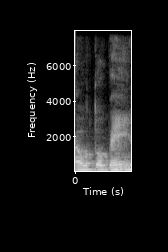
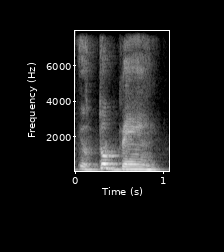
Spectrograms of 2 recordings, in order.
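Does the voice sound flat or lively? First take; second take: flat; lively. First: It is said in a dull, flat tone. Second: It is said in a bright, vibrant tone. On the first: The person is not really fine. "dito dessa forma apagada, sem entonação" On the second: The person really is fine. "dito com um tom brilhante"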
